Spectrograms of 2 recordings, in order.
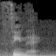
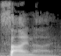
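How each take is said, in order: First: The name is pronounced in its Hebrew form. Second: The name is pronounced in its English form.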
